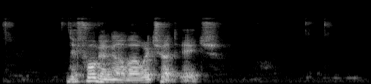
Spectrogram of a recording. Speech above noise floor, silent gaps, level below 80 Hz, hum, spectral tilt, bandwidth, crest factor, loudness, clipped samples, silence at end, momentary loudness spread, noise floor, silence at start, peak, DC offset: 44 dB; none; -62 dBFS; none; -5.5 dB/octave; 9.4 kHz; 18 dB; -17 LUFS; under 0.1%; 1.55 s; 16 LU; -61 dBFS; 0.65 s; -2 dBFS; under 0.1%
